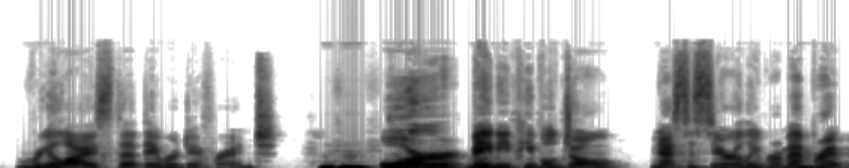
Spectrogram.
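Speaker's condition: Bilateral cleft lip and palate; congenital complete bilateral cleft lip and palate, hard and soft palate, no palate at birth, lamb's nipple feeding

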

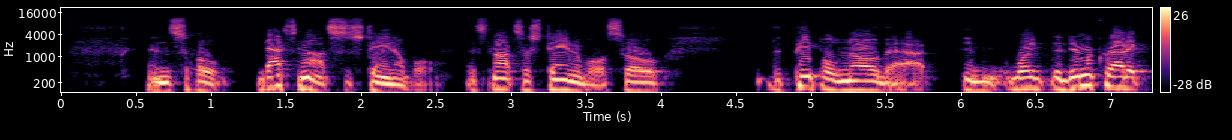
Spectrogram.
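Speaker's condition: No condition

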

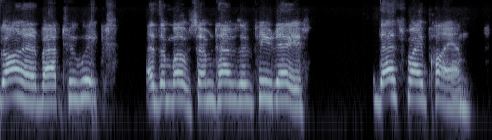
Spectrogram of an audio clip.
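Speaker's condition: ALS; wheelchair use when traveling

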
